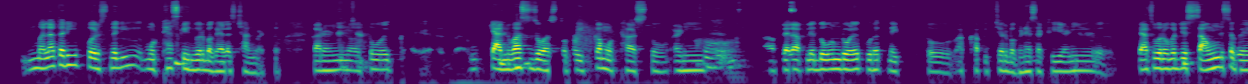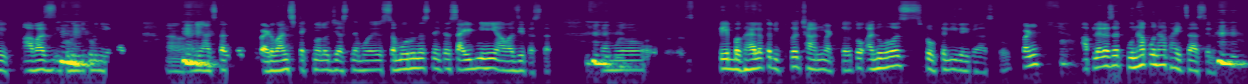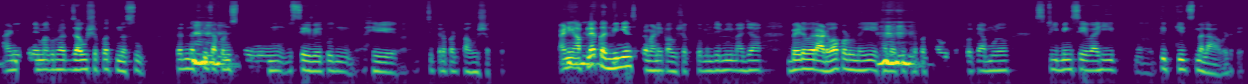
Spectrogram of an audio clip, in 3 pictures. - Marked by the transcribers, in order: distorted speech; other background noise; horn; static; in English: "साउंड"; in English: "टेक्नॉलॉजी"; in English: "कन्व्हिनियन्सप्रमाणे"; other animal sound
- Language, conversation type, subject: Marathi, podcast, स्ट्रीमिंग सेवा तुला सिनेमागृहापेक्षा कशी वाटते?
